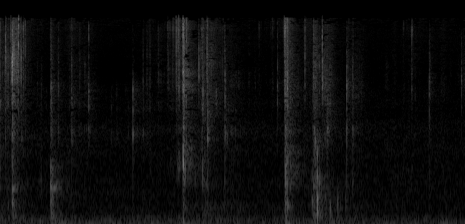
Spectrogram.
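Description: A solid white soap bar with a dark red and white patterned coating is scraped and carved with a metal utility blade. Short, irregular shaving strokes produce dry, crisp, bright scraping and crinkling sounds with almost no low end. Quiet pauses fall between the strokes.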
